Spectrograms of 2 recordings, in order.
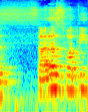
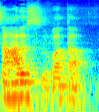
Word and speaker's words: Sarasvata: And the Saraswati that is being spoken about here is Bhakti Siddhanta Saraswati Thakur. And his disciple is Sarasvata, not Saraswati, Sarasvata.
